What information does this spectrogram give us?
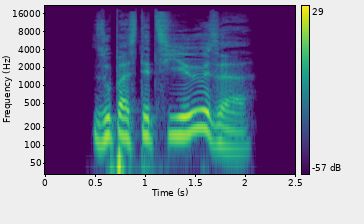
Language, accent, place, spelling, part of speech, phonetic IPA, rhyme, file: German, Germany, Berlin, superstitiöse, adjective, [zupɐstiˈt͡si̯øːzə], -øːzə, De-superstitiöse.ogg
- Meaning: inflection of superstitiös: 1. strong/mixed nominative/accusative feminine singular 2. strong nominative/accusative plural 3. weak nominative all-gender singular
